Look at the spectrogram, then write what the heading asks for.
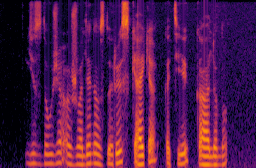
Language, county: Lithuanian, Kaunas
